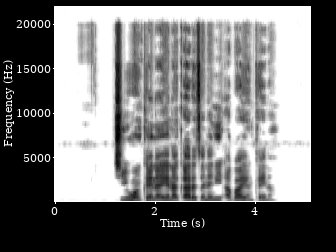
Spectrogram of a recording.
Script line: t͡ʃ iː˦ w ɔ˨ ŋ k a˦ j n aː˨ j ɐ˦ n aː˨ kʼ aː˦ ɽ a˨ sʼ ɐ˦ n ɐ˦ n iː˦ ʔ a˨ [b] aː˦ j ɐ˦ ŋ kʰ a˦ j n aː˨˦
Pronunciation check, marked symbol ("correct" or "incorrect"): correct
